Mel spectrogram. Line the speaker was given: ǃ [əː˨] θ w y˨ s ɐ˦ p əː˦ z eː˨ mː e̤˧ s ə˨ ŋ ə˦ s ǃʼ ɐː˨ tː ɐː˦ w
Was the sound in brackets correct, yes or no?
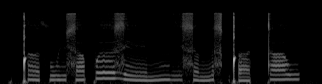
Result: yes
